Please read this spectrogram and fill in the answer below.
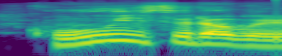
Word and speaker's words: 고우이스: 아 고우이스님 고우이스라고 읽어야 돼요. 고울리스님 뭐라고 한 거 아닙니다.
